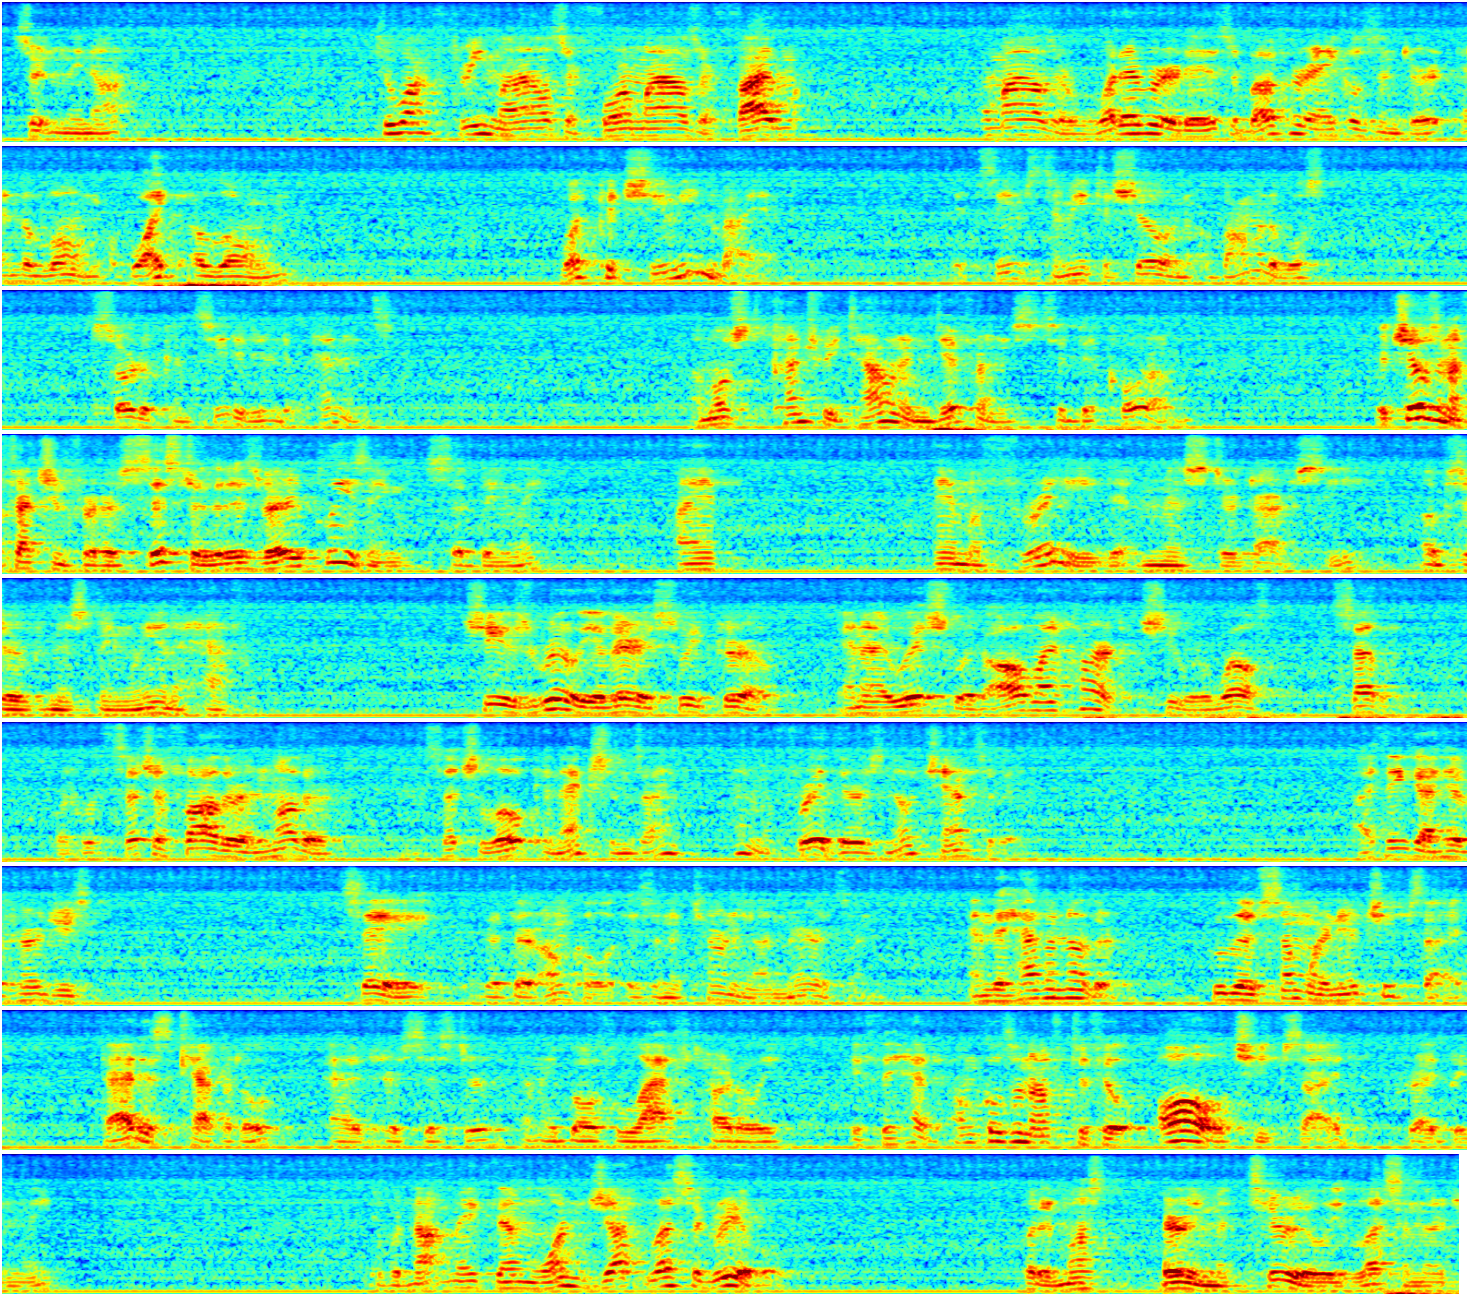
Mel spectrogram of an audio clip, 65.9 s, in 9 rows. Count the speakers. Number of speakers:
1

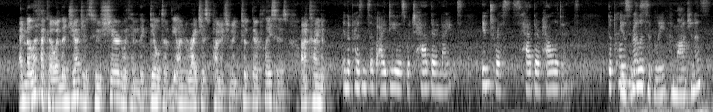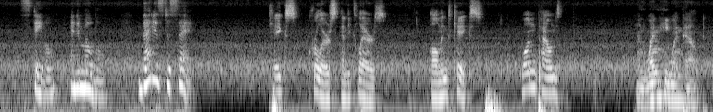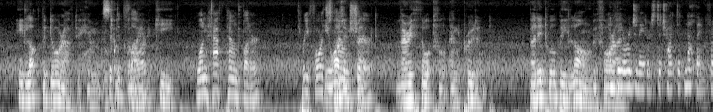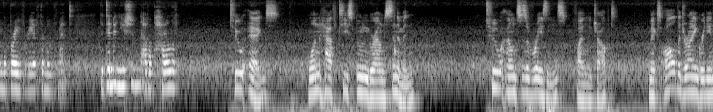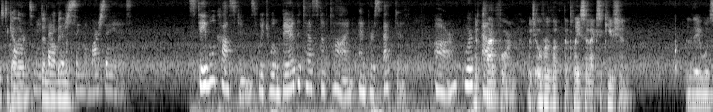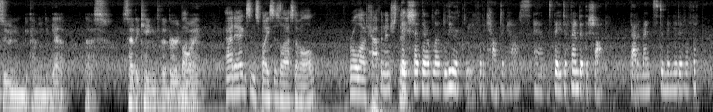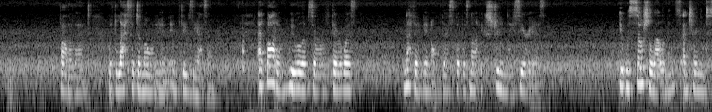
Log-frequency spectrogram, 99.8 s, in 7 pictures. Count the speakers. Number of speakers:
5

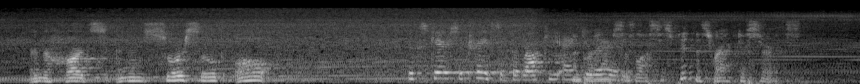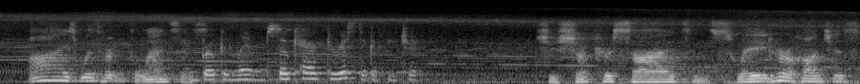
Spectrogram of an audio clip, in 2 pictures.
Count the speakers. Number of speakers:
3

